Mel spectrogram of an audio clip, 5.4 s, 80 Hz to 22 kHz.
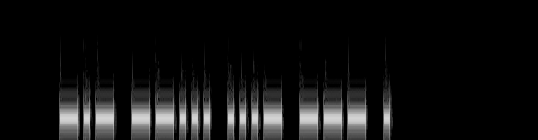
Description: Morse code, heard as a keyed tone, about 20 wpm, 700 Hz. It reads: K7VOE
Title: USA Call Signs - 5 Characters - Repeated 2x - 20wpm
